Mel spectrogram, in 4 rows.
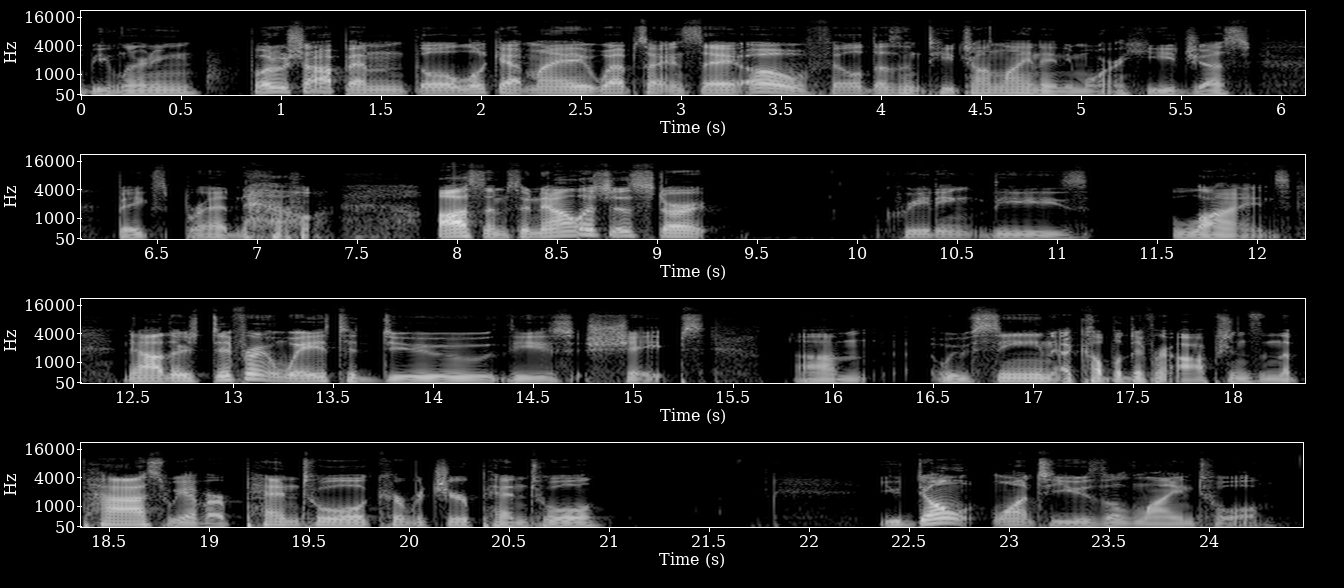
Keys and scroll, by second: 0.2 Left.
